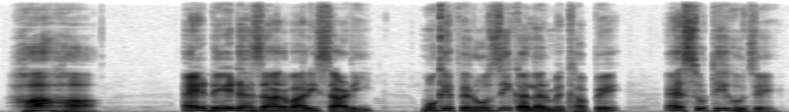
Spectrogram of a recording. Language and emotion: Sindhi, neutral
